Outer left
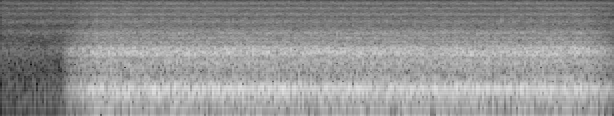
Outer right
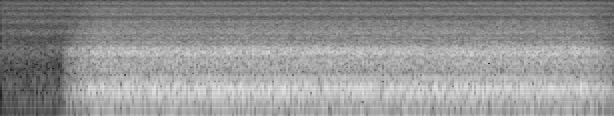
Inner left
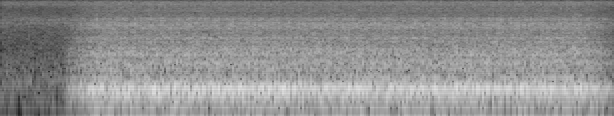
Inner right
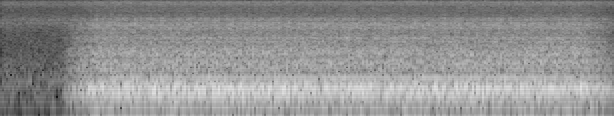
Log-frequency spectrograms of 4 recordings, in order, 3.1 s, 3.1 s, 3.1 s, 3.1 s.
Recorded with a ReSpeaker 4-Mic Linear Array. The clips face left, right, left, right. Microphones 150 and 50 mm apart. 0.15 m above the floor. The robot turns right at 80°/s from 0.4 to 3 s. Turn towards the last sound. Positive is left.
No sound to turn to.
